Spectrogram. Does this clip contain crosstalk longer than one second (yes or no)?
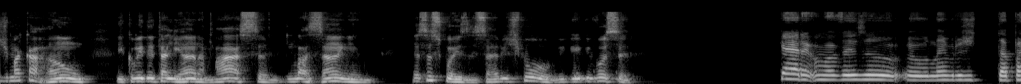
no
